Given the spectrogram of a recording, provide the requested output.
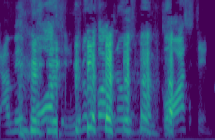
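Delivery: retold disbelief, pitched high; bewildered. Acting his bewildered reaction in story.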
